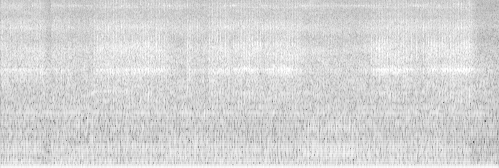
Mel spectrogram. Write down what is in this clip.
unidentified impact machinery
